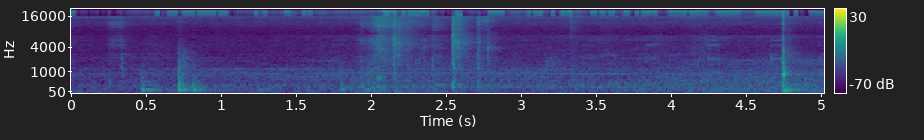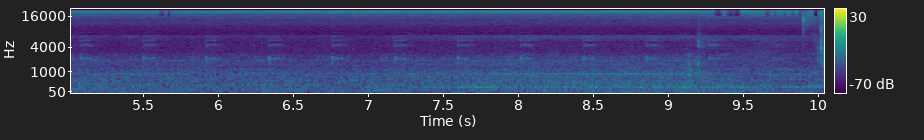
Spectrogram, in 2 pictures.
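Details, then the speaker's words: External hard drive powered through a 1.5 m USB 2.0 extension cable, phone held close to the drive: a quiet faint whine with irregular clicks as it repeatedly fails to spin up and is not recognized. Insufficient USB power. "I'm going to try to turn on the external hard drive connected here on the computer now nothing appears and I can hear a strange noise here"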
